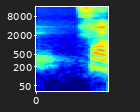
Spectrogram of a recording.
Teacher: इसमें होंठों से ही आवाज निकालते हैं, लेकिन होंठ सटाते नहीं हैं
